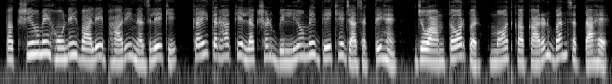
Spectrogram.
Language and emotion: Hindi, neutral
